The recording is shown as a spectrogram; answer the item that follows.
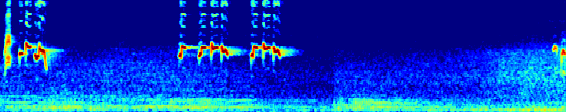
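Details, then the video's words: Lure song of a sooty-headed bulbul for drawing an answer from a seldom-singing bird: a rapid phrase of clear whistled notes, then two similar phrases close together, then quiet background. "pancingan suara burung kutilang yang jarang bunyi"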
